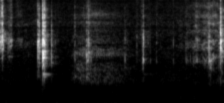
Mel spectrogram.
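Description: A few light clicks from a small green plastic magic coin-trick box being handled, the sharpest about half a second in, with soft handling noise between.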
